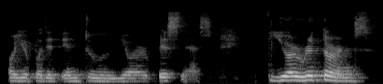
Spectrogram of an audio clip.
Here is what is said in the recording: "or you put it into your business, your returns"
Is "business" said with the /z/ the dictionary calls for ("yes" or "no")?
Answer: no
